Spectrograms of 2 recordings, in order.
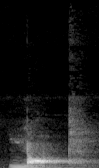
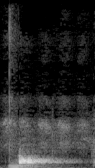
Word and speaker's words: knot: KNOT, इसको हम क्या पढ़ेंगे, नॉट। क्या पढ़ेंगे, नॉट। क्यों हमने के को नहीं पढ़ा, यहाँ पर के साइलेंट है, क्योंकि के साइलेंट है, के साइलेंट है।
